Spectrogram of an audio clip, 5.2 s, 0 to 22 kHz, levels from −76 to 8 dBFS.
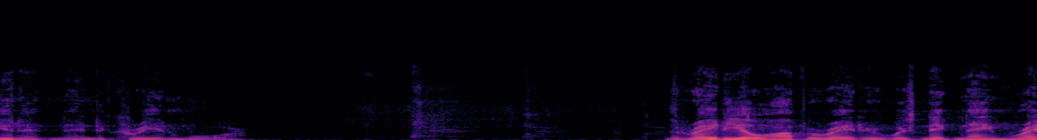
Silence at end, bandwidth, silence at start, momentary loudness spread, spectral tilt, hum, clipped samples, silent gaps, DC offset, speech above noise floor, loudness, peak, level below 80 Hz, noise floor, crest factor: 0 s; 12 kHz; 0 s; 24 LU; -6.5 dB/octave; none; under 0.1%; none; under 0.1%; 36 dB; -33 LUFS; -12 dBFS; -60 dBFS; -68 dBFS; 22 dB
